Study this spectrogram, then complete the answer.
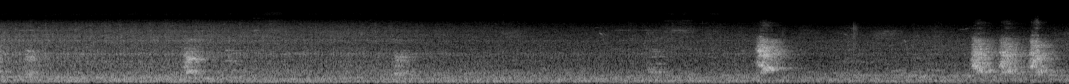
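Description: Dogs bark in a residential neighbourhood in the Philippines, several short yaps and barks scattered at moderate distance over steady outdoor background noise, with a cluster of quick barks near the end.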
